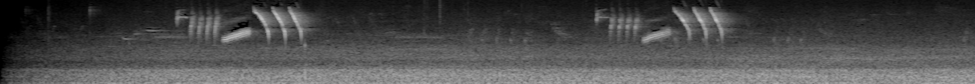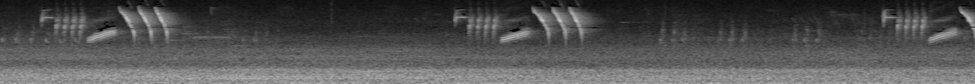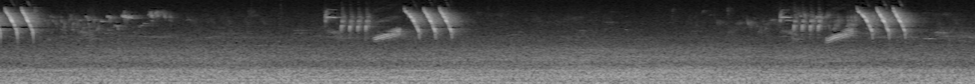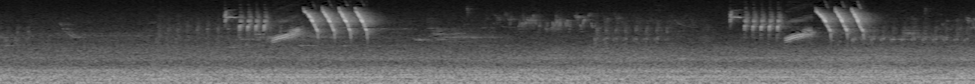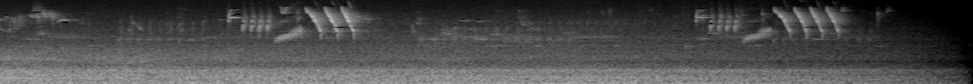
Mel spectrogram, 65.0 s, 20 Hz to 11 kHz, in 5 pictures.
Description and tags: agua23 14may2008
san-mateo-county, alpine-lake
